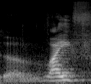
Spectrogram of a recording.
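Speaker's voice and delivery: normal talking voice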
